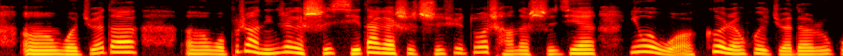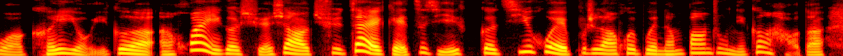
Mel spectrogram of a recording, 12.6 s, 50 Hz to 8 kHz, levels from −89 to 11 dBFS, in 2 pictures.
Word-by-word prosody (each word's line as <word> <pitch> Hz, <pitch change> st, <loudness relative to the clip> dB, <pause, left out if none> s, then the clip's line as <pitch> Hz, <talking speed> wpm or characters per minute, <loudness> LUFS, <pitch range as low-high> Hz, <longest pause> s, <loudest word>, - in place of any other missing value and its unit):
嗯， 185 Hz, -1 st, +1 dB
我 170 Hz, -1 st, +1 dB
觉 210 Hz, +9 st, -4 dB
得 275 Hz, 0 st, +2 dB, 0.3 s
嗯， 190 Hz, -1 st, -2 dB
我 175 Hz, -1 st, -2 dB
不 300 Hz, -, -10 dB
知 325 Hz, -, -1 dB
道 290 Hz, -, +2 dB
您 215 Hz, 0 st, -1 dB
这 275 Hz, +1 st, 0 dB
个 245 Hz, -, +2 dB
实 220 Hz, +1 st, +3 dB
习 200 Hz, -2 st, -1 dB
大 255 Hz, +3 st, +3 dB
概 225 Hz, -2 st, +4 dB
是 210 Hz, -1 st, -3 dB
持 195 Hz, +1 st, -2 dB
续 230 Hz, +4 st, -7 dB
多 270 Hz, +6 st, -3 dB
长 170 Hz, -7 st, -6 dB
的 185 Hz, -, -3 dB
时 175 Hz, +1 st, -3 dB
间， 205 Hz, +3 st, +1 dB, 0.2 s
因 285 Hz, +3 st, -4 dB
为 290 Hz, -, +2 dB
我 165 Hz, -, -2 dB
个 290 Hz, -3 st, +1 dB
人 195 Hz, -4 st, +1 dB
会 195 Hz, 0 st, -3 dB
觉 165 Hz, -1 st, -4 dB
得 170 Hz, 0 st, -1 dB
如 175 Hz, +2 st, -4 dB
果 160 Hz, -7 st, -4 dB
可 180 Hz, +5 st, -2 dB
以 215 Hz, +1 st, +2 dB
有 175 Hz, -7 st, -2 dB
一 -, -, -10 dB
个 190 Hz, -1 st, +4 dB
呃， 155 Hz, +1 st, -3 dB
换 380 Hz, -, +4 dB
一 190 Hz, -, -1 dB
个 195 Hz, -2 st, +1 dB
学 155 Hz, -1 st, -4 dB
校 190 Hz, -4 st, +5 dB
去 220 Hz, +7 st, -7 dB
再 205 Hz, -, +7 dB
给 -, -, +1 dB
自 255 Hz, -, -7 dB
己 170 Hz, -8 st, -6 dB
一 180 Hz, -, 0 dB
个 230 Hz, -3 st, +1 dB
机 285 Hz, -, -3 dB
会， 260 Hz, -10 st, +5 dB
不 170 Hz, +8 st, -10 dB
知 215 Hz, -1 st, -2 dB
道 185 Hz, -2 st, +3 dB
会 215 Hz, +2 st, -2 dB
不 200 Hz, -, -13 dB
会 190 Hz, -, +2 dB
能 165 Hz, +1 st, -3 dB
帮 230 Hz, +2 st, 0 dB
助 230 Hz, -2 st, -6 dB
你 155 Hz, -5 st, -5 dB
更 260 Hz, -, -4 dB
好 -, -, -13 dB
地 145 Hz, 0 st, -2 dB
195 Hz, 320 characters per minute, -20 LUFS, 175-235 Hz, 0.3 s, 再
